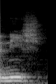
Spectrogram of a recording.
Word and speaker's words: niche: I guess there is a niche for everything or a niche apparently that's how you say it in America but to be fair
